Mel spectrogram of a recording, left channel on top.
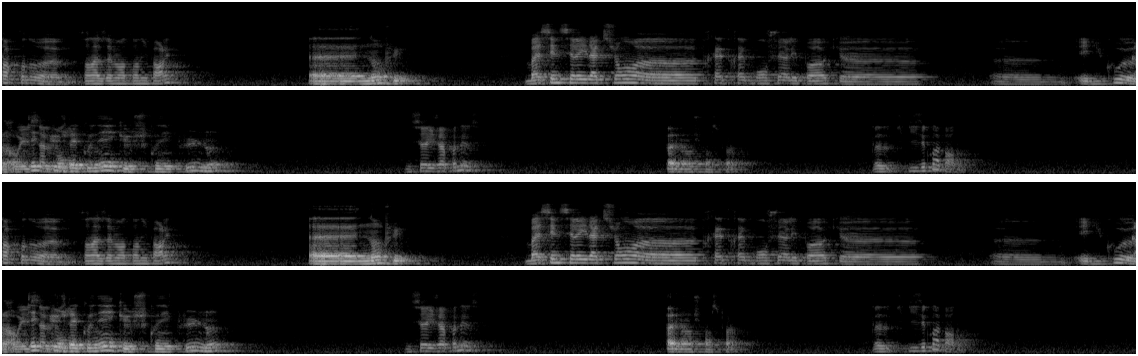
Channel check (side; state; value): both; normal; correlation 0.82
